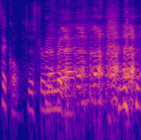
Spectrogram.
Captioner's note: general laughter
